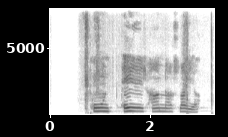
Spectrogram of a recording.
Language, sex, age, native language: Icelandic, male, 9, Icelandic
